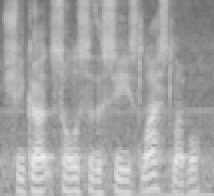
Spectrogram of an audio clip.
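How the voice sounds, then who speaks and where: A man giving halting, explanatory let's play commentary as host of a gaming video. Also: mid-range voice, fairly even intonation, fairly bright tone, a little hiss or hum.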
